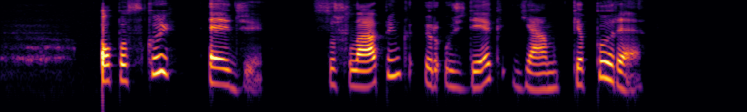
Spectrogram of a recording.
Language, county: Lithuanian, Klaipėda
